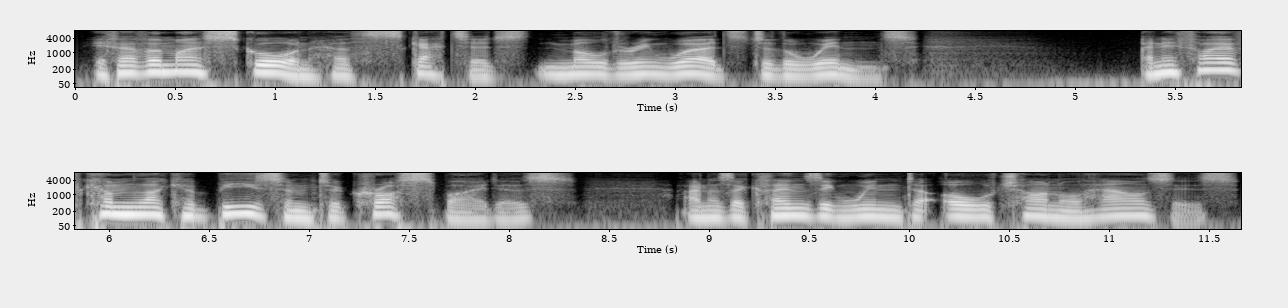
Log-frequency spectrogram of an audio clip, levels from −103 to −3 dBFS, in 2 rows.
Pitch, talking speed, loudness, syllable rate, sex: 120 Hz, 160 wpm, -18 LUFS, 4.2 syllables/s, male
